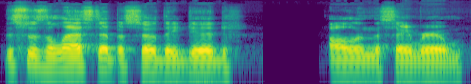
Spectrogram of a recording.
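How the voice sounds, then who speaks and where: A man chatting casually as a podcast co-host, explaining things in a halting way. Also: lowish voice, mellow, no echo, clean studio sound. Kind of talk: casual film commentary chat.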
